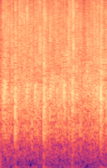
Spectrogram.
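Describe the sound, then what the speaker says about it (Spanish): A church congregation claps together at a sermon, loud and dense applause filling the whole moment with no speech over it. "Si va a aplaudir, aplauda completo."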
